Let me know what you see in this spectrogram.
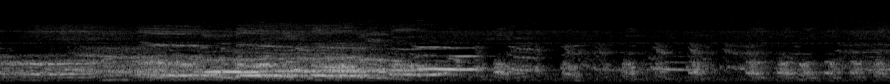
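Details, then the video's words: Wild howler monkeys visiting in the morning at Punta Uva, Costa Rica, near the Manzanillo Wildlife Refuge: a loud, rough, droning chorus of overlapping roars swelling for about five seconds, then fading into quieter pulsed grunts. "Howler Monkeys of Punta Uva Costa Rica"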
